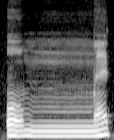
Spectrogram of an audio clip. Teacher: M-nya jadi double tiga. Ummatukum double ditahan dan dengung.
